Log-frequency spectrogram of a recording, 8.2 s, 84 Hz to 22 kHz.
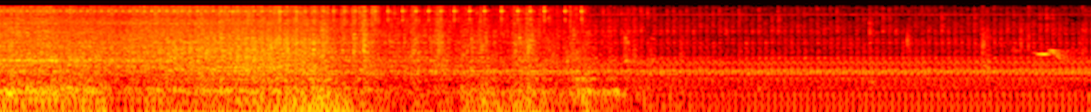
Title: GANITO PAG ENGINE HARD START sa UMAGA Suzuki F6a Multicab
